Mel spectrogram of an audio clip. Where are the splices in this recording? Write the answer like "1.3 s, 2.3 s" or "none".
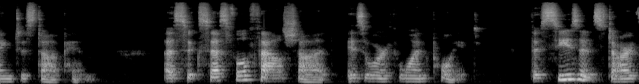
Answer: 5.1 s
